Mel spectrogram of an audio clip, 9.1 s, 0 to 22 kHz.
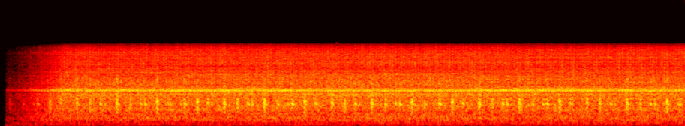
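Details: Toyota Camry 5S-FE at idle, full timing belt job done Feb 2011: steady whine with light irregular ticking from the timing belt/water pump area, started a few days ago; source unknown.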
